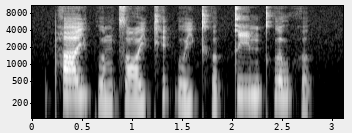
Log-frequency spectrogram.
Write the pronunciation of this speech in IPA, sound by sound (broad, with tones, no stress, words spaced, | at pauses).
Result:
pʰaː˥jkʷɐ˨˧m t͡sɔː˧jkʰɪ˥k̚ uː˨˥jkʰʊ˨˥k̚ t̪iː˥mkʷʰɐ˥w hʊ˨k̚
